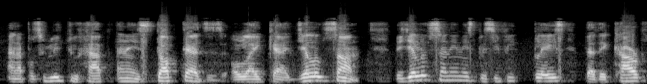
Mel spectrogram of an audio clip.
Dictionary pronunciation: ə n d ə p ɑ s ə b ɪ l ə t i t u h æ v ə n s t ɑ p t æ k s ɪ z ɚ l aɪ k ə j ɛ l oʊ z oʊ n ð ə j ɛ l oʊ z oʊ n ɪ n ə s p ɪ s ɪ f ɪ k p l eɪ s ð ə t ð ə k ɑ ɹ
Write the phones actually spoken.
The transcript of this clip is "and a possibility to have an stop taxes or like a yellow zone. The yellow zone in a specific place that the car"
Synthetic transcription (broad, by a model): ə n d ə p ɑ s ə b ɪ l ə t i t u h æ v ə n s t ɑ p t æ s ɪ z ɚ l aɪ k ə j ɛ l oʊ s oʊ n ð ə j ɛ l oʊ s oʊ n ɪ n ə s p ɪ s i f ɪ k p l eɪ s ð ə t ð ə k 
